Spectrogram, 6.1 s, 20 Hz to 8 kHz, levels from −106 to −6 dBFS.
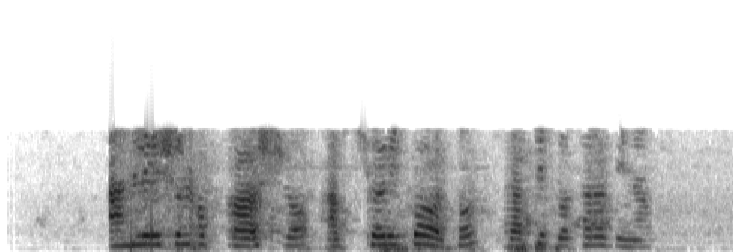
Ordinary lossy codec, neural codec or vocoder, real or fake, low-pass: AAC, 16 kbps; none; real; 7.2 kHz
